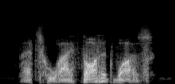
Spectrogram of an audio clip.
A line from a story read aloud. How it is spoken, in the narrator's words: Caramon whispered, nodding to himself solemnly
